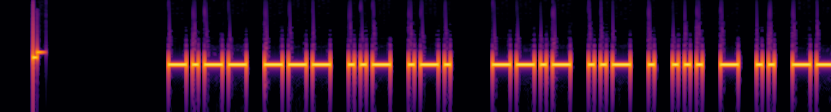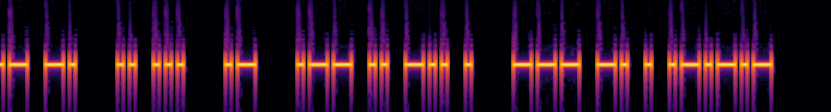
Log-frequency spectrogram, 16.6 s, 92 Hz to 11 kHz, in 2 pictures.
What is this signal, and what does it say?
Morse code, heard as a keyed tone, about 21 wpm, 700 Hz. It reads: YOUR QUESTION IS A WIDE ONE.
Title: Sentences from Top 1000 Words - Review Part 6 - 20wpm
